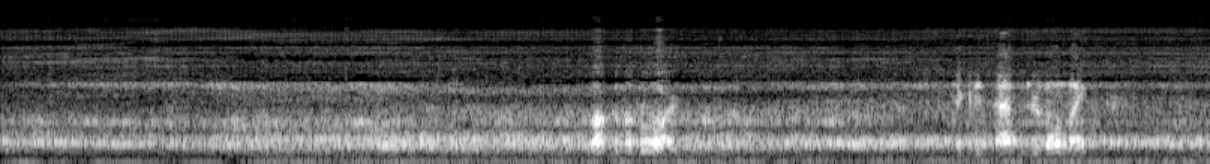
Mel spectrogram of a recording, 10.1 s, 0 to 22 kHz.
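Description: Station sound effects from the MTH Protosound 3 sound system in an O-gauge steam locomotive, heard through its small onboard speaker: a steady background hiss with two short bursts of muffled voice chatter, about halfway through and again near the end.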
